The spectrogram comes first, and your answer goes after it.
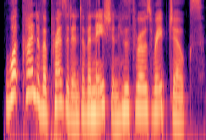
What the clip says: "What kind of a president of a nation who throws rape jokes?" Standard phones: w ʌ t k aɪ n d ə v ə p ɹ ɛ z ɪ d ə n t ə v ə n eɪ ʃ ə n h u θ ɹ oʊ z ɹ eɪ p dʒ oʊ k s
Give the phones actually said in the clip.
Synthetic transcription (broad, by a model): w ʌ t k aɪ n d ə v ə p ɹ ɛ z ɪ d ə n t ə v ə n eɪ ʃ ə n h u θ ɹ oʊ z ɹ eɪ p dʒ oʊ k s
